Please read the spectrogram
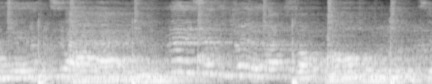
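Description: A woman singing live into a handheld microphone, her voice gliding and sliding through a melodic line over a band, with bass and a steady beat of drum hits.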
